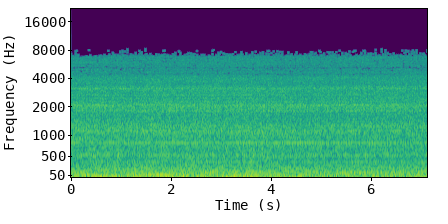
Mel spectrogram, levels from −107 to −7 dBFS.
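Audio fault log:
Throughout, MP3 compression: there's nothing at all above 8.2 kHz, so the top end just stops dead, and the quieter detail underneath has that watery, swirly shimmer as faint frequency components flicker in and out from one frame to the next. Transients sound smeared too. That's the likely result of an MP3 encoder running short of bits, dropping the treble and zeroing weak content, and how plainly you can hear it fits a low bitrate around 32 kbps.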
